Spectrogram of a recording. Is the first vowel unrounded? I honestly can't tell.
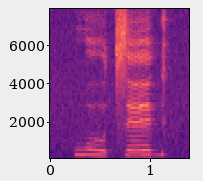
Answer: no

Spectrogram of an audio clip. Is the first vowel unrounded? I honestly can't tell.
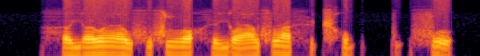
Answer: yes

